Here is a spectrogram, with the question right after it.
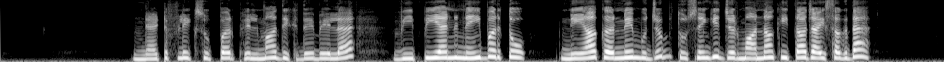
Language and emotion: Dogri, fearful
